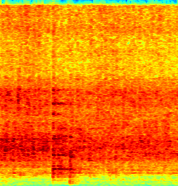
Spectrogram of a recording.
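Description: Onion, ginger, garlic and tomato frying in a pan for dal tadka, a steady close hiss of sizzling with a brief stirring scrape partway through, alone without voices.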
